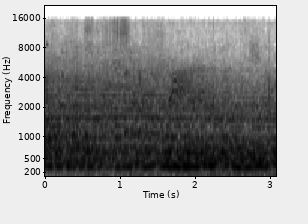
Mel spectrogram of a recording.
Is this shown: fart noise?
no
